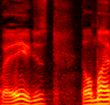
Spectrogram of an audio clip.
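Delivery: put-on heavyset, chubby fat-guy voice. Telling a story about a four-hundred-pound guy in a bike shop, in a put-on fat guy voice. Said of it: "I don't know why I'm doing a fat voice".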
